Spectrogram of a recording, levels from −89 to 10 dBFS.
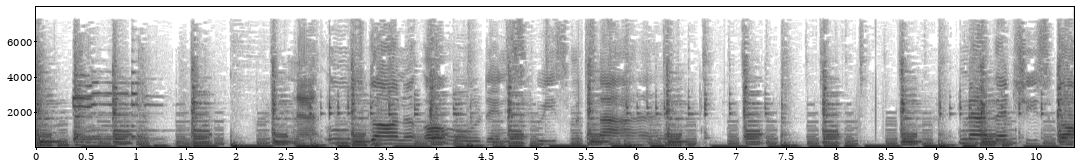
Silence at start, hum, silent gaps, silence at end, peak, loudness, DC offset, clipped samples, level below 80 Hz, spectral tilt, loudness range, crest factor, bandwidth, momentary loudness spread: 0 s; none; none; 0 s; -2 dBFS; -17 LUFS; under 0.1%; under 0.1%; -20 dBFS; -6.5 dB/octave; 2 LU; 14 dB; 7.6 kHz; 5 LU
